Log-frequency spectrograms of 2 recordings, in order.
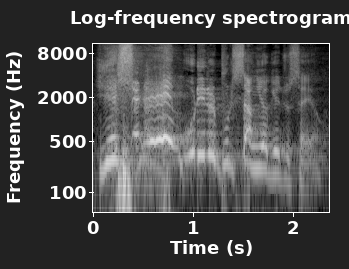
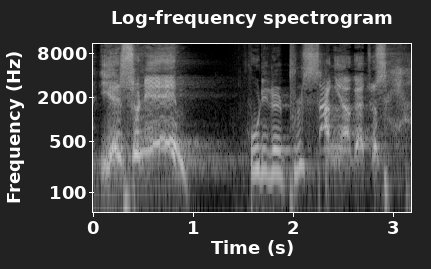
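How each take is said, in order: First: Name cried out high and loud; a loud, high cry for mercy. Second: Breathy pleading whisper, slow on the name; a whispered cry for mercy; whispered plea. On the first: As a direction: call out desperately to Jesus. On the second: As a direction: beg in a hushed whisper. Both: Retold or imitated. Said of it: "열 문둥병자가 외쳤던 말처럼".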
